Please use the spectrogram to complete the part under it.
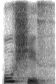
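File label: "усис", Komi, female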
